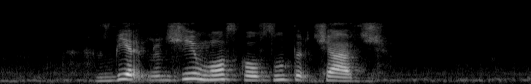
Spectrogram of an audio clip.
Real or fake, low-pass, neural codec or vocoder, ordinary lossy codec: fake; 7.2 kHz; autoencoder, 22.05 kHz, a latent of 192 numbers a frame, VITS, trained on one speaker; Opus, 16 kbps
